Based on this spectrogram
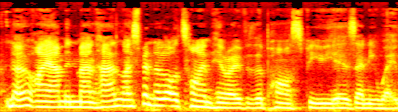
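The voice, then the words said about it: British London accent. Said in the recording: “you've got a funny accent for New York City... I do have a funny accent for New York City... London”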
